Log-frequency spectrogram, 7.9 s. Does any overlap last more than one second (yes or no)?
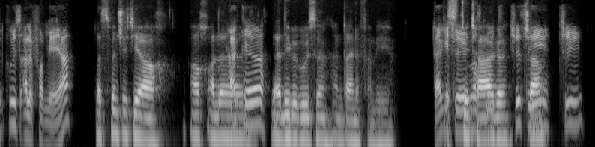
yes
